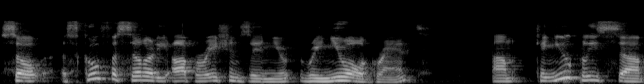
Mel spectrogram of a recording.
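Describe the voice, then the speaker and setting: With a plain, everyday voice, a man talks at a fairly slow pace using ordinary pitch variation. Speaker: school board trustee. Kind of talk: board meeting discussion.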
